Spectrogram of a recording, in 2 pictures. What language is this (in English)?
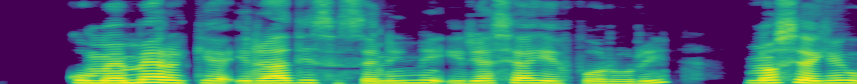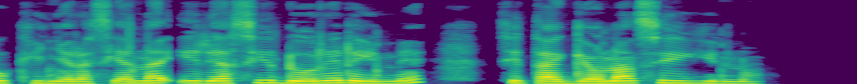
Kikuyu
